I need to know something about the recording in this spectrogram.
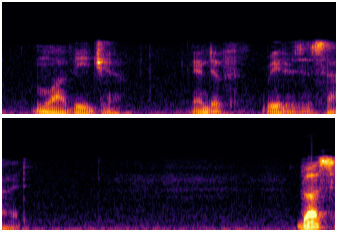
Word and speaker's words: Muavija: uh readers aside muavija is spelled m-u-a-v-i-j-a Mo avija end of readers aside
